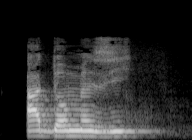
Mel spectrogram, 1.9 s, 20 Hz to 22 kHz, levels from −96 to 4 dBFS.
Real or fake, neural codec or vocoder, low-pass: real; none; 7.2 kHz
